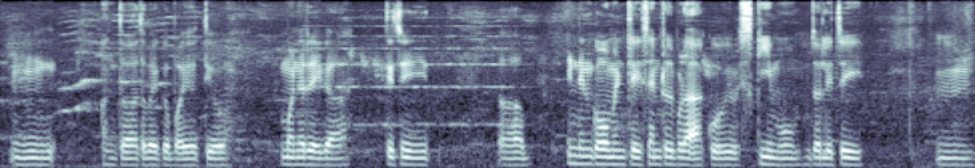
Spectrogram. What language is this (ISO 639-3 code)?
nep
